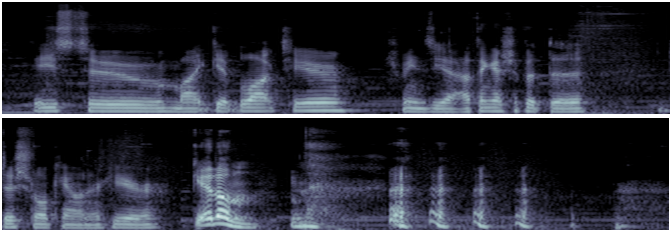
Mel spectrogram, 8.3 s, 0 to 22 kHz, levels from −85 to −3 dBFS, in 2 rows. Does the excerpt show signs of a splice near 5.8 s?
yes; 2 cuts; at 5.2 s, 5.8 s

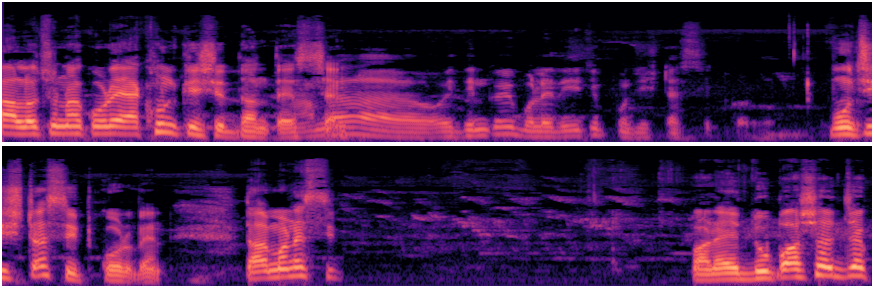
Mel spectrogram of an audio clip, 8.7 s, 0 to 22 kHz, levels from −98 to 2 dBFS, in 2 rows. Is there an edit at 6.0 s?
yes; 1 cut; at 6.0 s

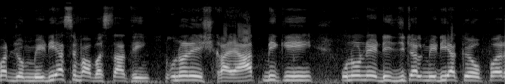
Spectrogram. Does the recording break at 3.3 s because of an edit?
no; 1 cut; at 1.6 s

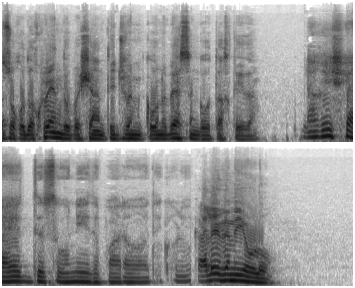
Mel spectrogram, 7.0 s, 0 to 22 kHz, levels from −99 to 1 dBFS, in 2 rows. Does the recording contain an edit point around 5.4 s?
yes; 1 cut; at 5.4 s

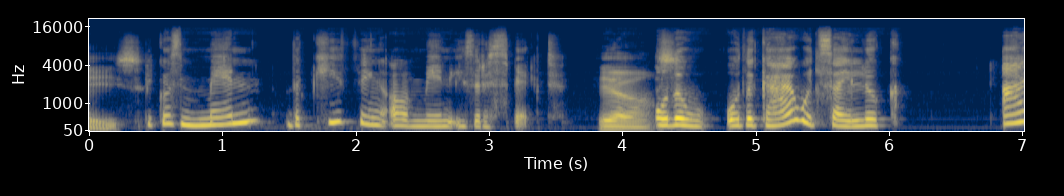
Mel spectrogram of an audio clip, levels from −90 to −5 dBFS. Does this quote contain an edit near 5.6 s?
no; 1 cut; at 4.2 s

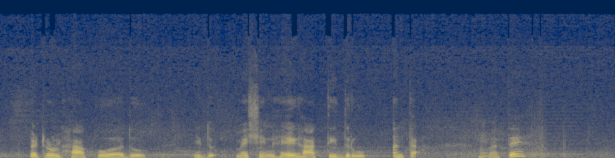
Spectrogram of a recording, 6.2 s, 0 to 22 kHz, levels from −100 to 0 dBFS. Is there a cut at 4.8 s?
no; 0 cuts

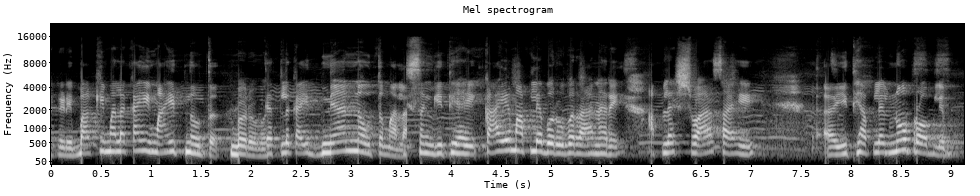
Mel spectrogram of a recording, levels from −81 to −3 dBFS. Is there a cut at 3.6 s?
yes; 1 cut; at 3.6 s

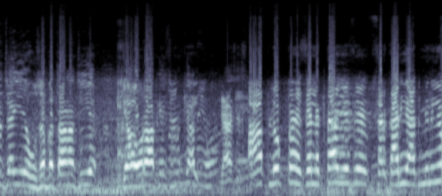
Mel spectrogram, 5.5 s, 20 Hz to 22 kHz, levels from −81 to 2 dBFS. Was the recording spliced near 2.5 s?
yes; 1 cut; at 2.5 s

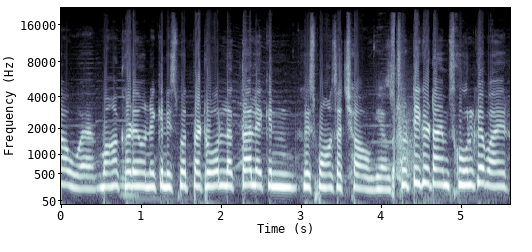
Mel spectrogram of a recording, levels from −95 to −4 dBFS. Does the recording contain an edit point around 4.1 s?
yes; 1 cut; at 4.1 s

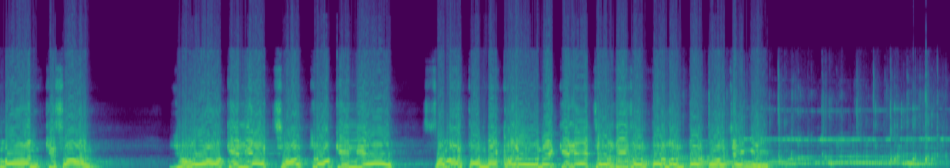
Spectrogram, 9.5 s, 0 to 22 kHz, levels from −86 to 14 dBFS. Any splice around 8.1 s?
no; 0 cuts

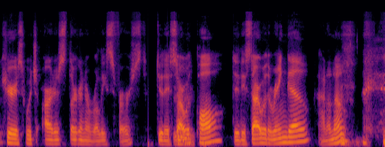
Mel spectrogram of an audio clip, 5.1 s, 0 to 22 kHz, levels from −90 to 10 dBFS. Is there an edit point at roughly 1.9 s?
yes; 3 cuts; at 1.9 s, 3.0 s, 4.2 s

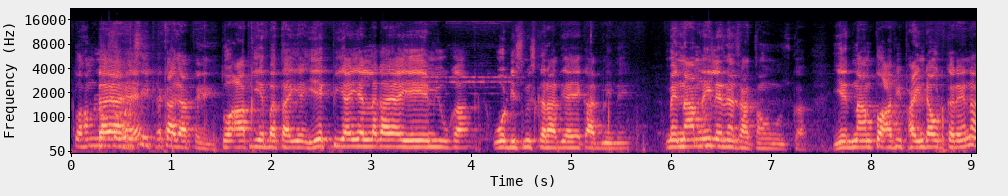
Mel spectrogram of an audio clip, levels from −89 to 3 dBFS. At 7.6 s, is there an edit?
no; 1 cut; at 1.4 s

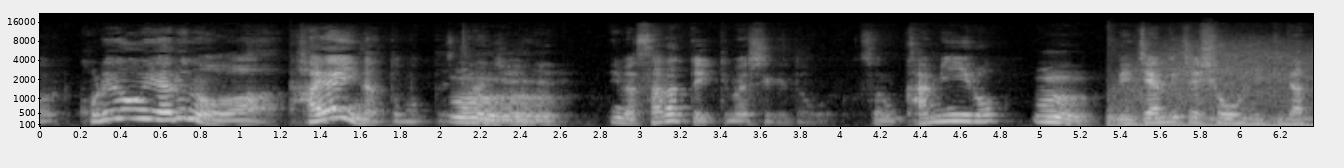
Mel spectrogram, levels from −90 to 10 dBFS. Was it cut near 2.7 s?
yes; 1 cut; at 2.7 s

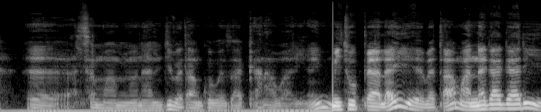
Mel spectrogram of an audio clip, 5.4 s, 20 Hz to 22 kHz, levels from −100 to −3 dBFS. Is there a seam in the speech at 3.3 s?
yes; 1 cut; at 3.3 s

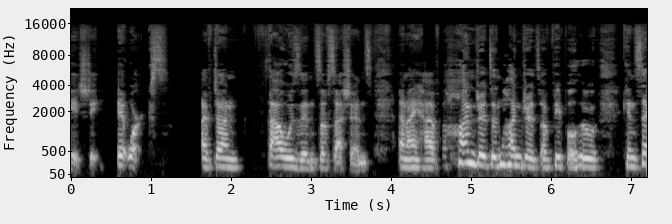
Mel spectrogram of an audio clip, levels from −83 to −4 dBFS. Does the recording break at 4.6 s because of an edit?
yes; 1 cut; at 4.6 s

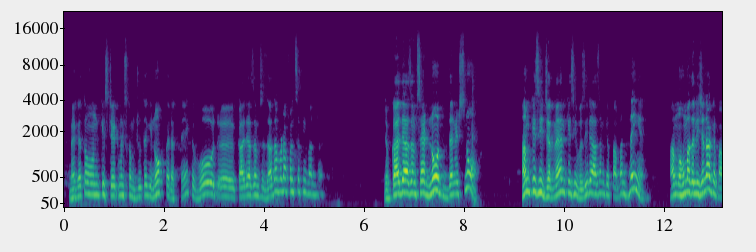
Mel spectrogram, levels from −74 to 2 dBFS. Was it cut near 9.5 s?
no; 0 cuts

